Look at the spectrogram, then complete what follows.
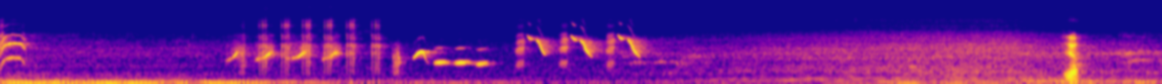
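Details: Nias hill myna in local masteran training: rapid harsh repeated notes, a clear level whistle, then looping rising-and-falling whistles, with a low background hum.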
